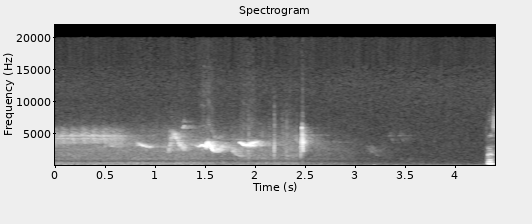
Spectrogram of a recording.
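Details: Scarlet tanager, possibly a female's soft, musical call that may serve as a contact call near the nest: a run of high, slurred whistled notes lasting about two seconds, then quiet, with a faint click.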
